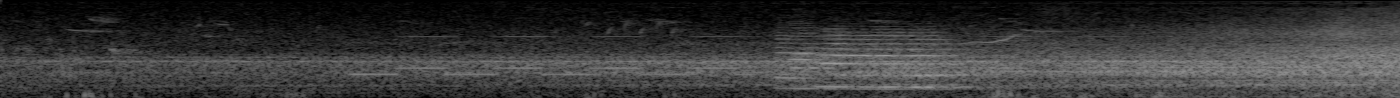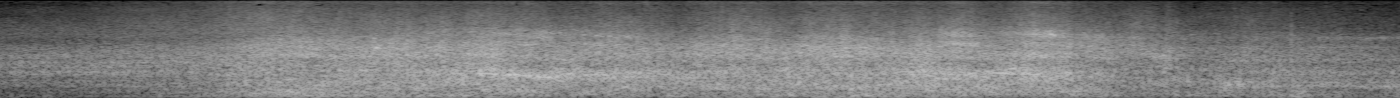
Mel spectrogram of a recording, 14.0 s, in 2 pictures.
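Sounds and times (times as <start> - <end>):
two-note train horn: 1.8 - 5.2
train wheels rumbling on rail: 4.7 - 14.0.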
